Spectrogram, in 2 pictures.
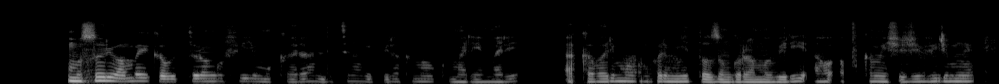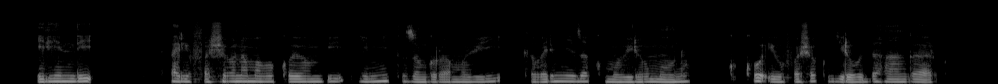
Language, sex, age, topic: Kinyarwanda, female, 25-35, health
